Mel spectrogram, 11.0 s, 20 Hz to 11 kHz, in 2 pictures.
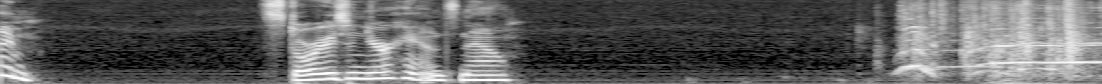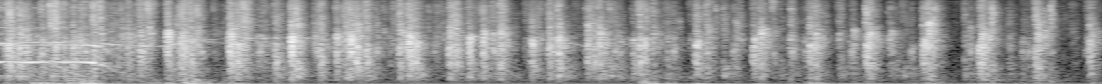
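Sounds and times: person whooping: 4.4s - 6.3s
audience applauding: 4.5s - 11.0s.

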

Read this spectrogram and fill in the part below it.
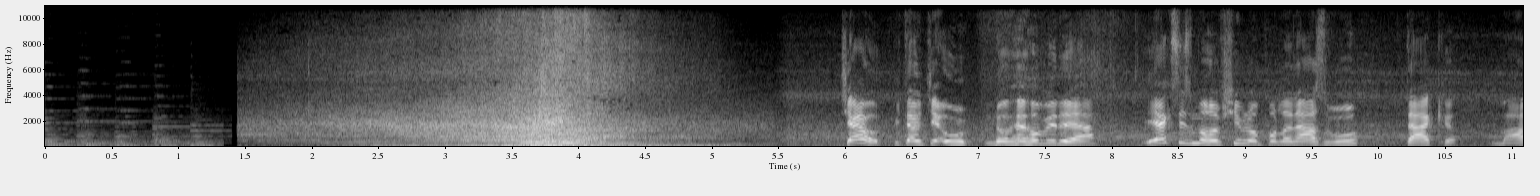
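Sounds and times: car passing by: 1.4s - 9.2s.

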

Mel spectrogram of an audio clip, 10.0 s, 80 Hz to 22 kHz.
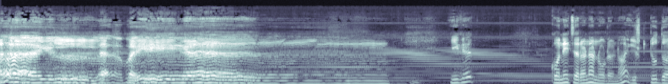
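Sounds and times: man singing long note: 0.0s - 6.0s
sustained drone: 0.0s - 10.0s.

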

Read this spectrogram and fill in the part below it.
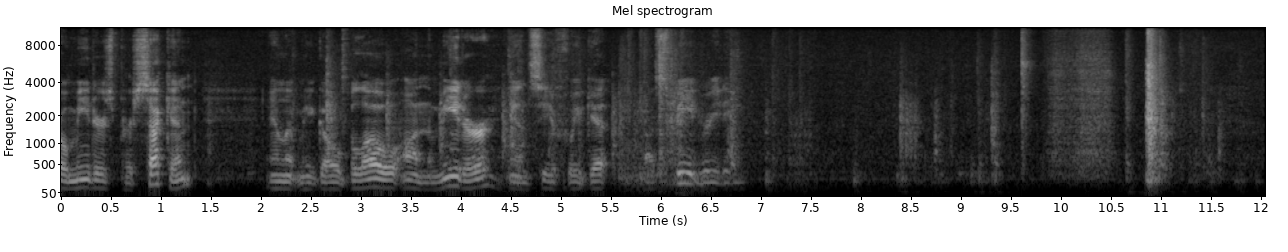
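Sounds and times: handling clicks and knocks: 2.6s - 9.6s
breath blowing: 9.8s - 10.7s.

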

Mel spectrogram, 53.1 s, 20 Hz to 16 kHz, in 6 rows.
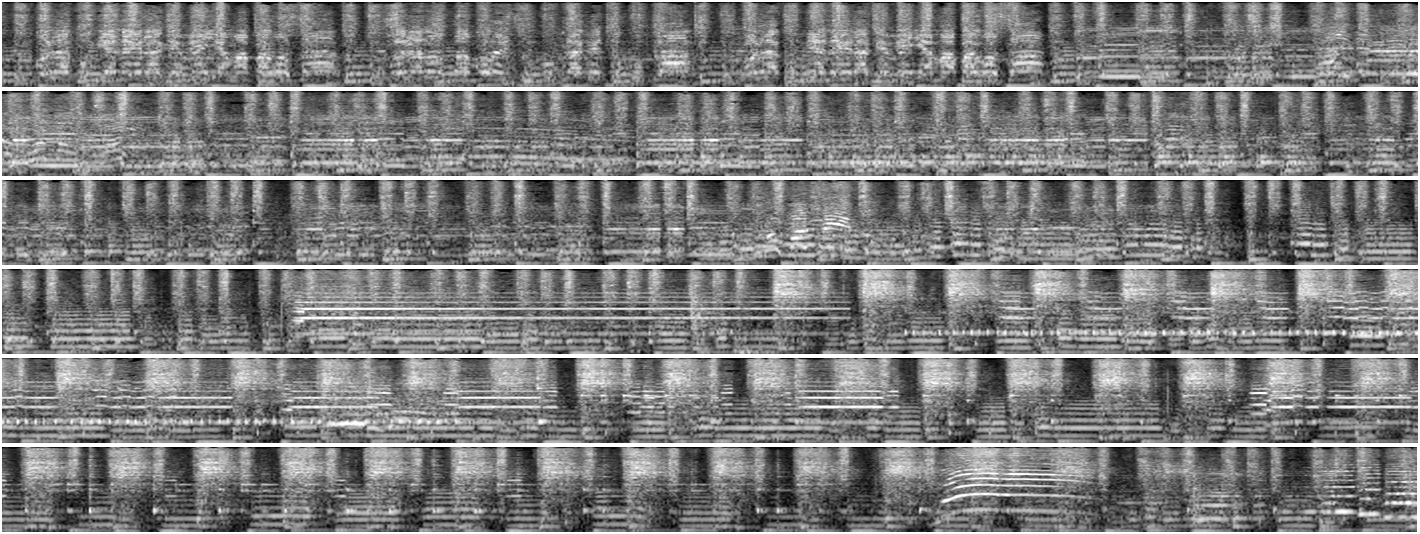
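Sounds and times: held high tones: 0.0s - 23.3s, 28.3s - 41.4s, 43.1s - 48.0s, 49.8s - 53.0s
instrumental cumbia music: 0.0s - 53.0s.

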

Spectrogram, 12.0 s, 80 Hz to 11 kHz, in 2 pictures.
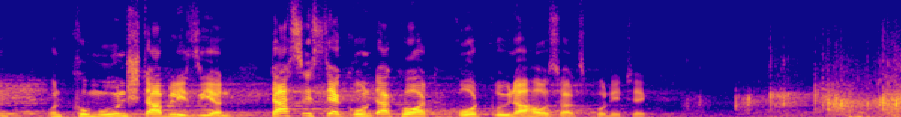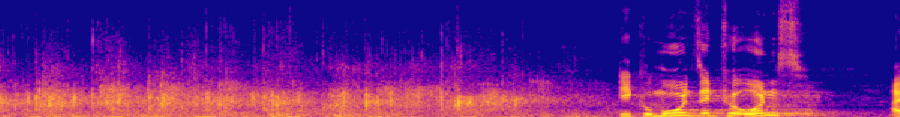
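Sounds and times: audience applause: 4.9s - 10.1s.

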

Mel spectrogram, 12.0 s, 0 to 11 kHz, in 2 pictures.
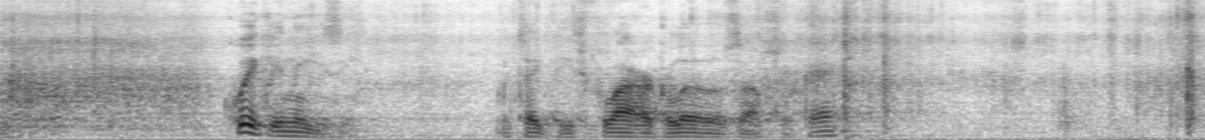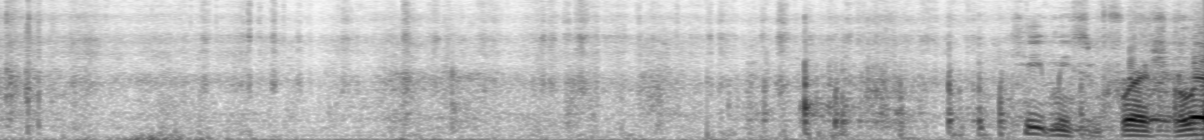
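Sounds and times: rubber gloves snapping: 5.3s - 9.0s.

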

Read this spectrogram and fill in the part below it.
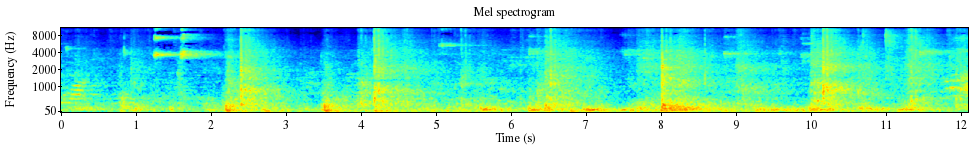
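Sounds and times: shoes squeaking on wooden floor: 0.0s - 2.2s, 8.7s - 10.5s
squash ball cracking off walls: 10.0s - 12.0s.

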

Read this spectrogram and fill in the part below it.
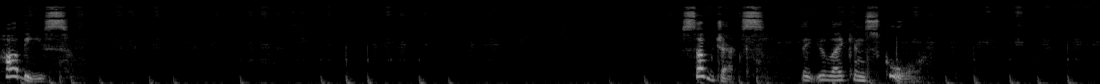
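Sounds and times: pencil scratching on paper: 0.0s - 11.0s.

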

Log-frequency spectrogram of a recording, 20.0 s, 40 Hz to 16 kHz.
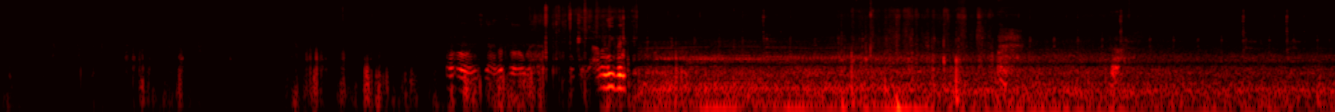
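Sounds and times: vehicle engine rumble: 8.7s - 20.0s.

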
